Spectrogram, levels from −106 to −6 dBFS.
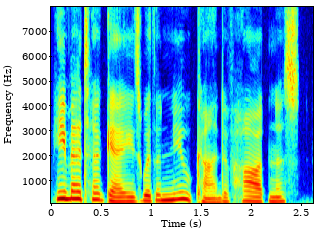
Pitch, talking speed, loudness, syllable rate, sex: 205 Hz, 230 wpm, -18 LUFS, 4.4 syllables/s, female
